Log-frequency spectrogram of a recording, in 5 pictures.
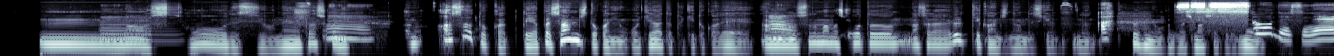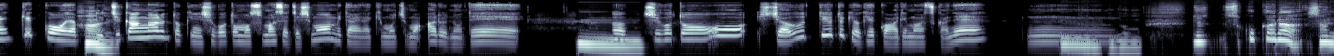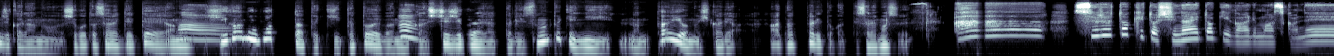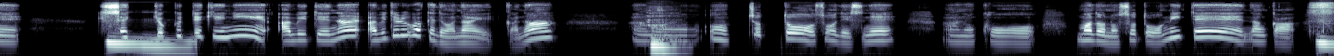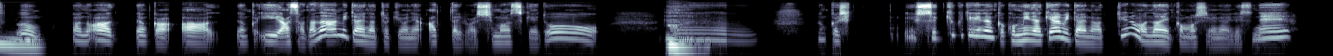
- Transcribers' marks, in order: other noise
- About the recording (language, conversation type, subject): Japanese, advice, 生活リズムが乱れて眠れず、健康面が心配なのですがどうすればいいですか？
- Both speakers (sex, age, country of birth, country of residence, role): female, 50-54, Japan, United States, user; male, 40-44, Japan, Japan, advisor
